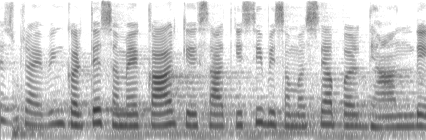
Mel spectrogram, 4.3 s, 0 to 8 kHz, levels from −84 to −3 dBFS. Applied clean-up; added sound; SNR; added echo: none; Bowed string instrument; 19 dB; none.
